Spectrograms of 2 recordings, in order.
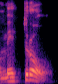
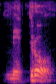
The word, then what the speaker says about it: metrô: Estudantes em português, metro não é metro, senão metrô. Está acentuada. Sim, tem circunflexo na O. Então, você deve utilizar, deve fazer o esforço, deve colocar o acento, deve fazer a força da pronúncia aí nessa última sílaba.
